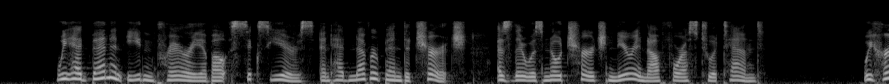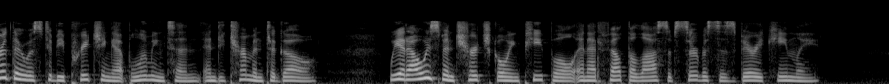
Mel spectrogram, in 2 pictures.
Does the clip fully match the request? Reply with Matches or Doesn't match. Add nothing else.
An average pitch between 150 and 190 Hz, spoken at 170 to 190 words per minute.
Matches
